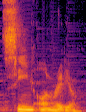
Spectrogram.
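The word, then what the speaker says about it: Scene on Radio: very good podcast called Seen on Radio. It's a terrible name for a podcast. It's spelled S-C-E-N-E, Seen on Radio.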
